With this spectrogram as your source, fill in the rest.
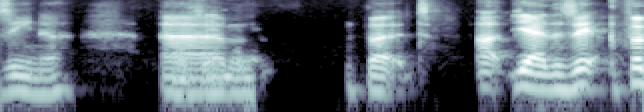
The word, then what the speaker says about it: Zener: love it uh the the zener is I believe pronounced Xena um but uh yeah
